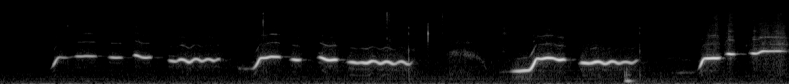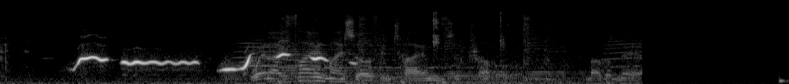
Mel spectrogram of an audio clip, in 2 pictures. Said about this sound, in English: So that was you whistling ….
